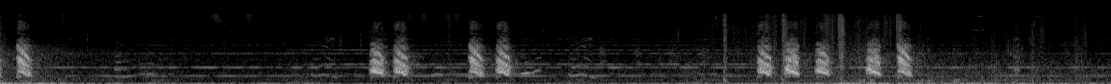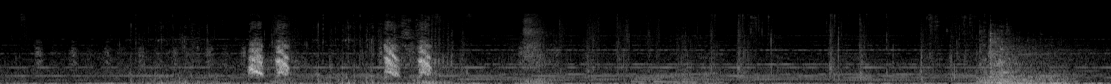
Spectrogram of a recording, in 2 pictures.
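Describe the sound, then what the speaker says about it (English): A war dog in Skyrim barks in short clusters of two or three sharp, close barks, separated by pauses over a quiet ambient hum, with a final louder bark near the end. "A war dog is good company and good protection."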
